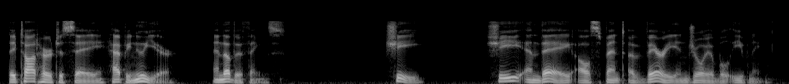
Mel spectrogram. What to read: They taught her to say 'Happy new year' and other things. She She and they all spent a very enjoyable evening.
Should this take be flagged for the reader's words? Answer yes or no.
no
